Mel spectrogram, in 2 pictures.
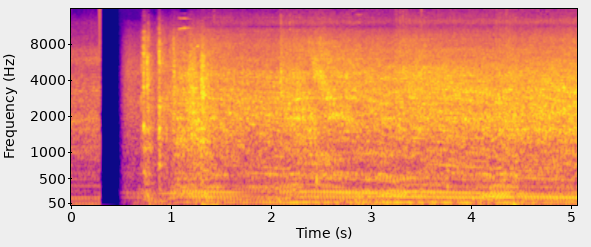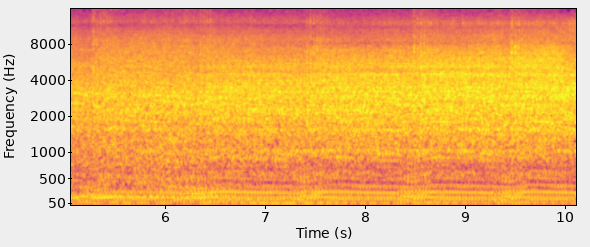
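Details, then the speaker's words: Small engine runs three to five minutes, then surges and dies from fuel starvation; speed hunts about once a second until the gas cap is cracked open and surging stops, showing a blocked gas cap vent. "all right you can hear it surge it's starting to run out of pool and then watch as i crack the cap and it will stop surging"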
